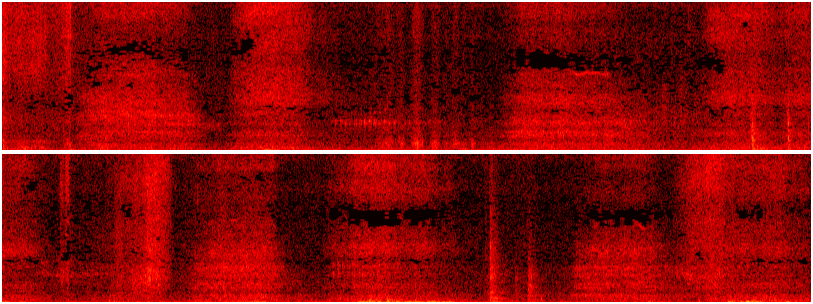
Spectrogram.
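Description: Slow breathing close to the microphone, a soft hissing breath about every two seconds, with a couple of low bumps near the end.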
